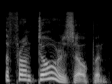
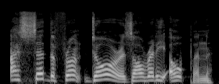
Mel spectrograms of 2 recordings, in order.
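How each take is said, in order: First: High-pitched, puzzled report; puzzled announcement. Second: High, insistent repeat; insistent repetition. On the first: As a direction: voice lifted high at a puzzling find. Woman first tells husband about door. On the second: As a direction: make the distracted listener take it in. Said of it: "she repeated". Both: A narrator's reading.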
